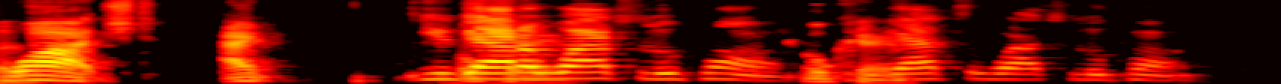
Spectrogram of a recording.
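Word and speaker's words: Lupin: ain't got to read no subtitles it's called lupone it's spelled l-u-p-i-n it's got this real big black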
